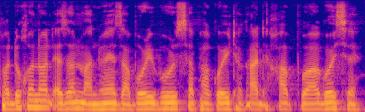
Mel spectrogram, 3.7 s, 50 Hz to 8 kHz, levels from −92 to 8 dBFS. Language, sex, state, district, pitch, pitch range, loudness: Assamese, male, Assam, Sonitpur, 110 Hz, 105-115 Hz, -16 LUFS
